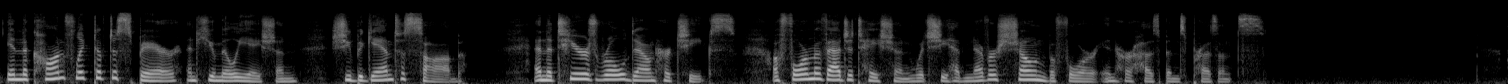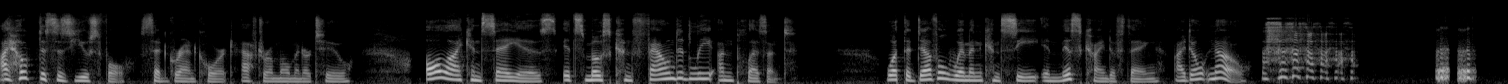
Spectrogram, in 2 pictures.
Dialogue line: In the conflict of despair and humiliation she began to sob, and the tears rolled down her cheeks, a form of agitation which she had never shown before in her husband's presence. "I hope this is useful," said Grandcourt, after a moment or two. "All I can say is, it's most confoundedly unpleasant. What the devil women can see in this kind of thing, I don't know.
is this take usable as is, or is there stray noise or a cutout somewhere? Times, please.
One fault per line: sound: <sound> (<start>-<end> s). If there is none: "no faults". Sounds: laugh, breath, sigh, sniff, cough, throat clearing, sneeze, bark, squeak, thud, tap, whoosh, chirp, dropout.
sound: laugh (27.7-28.7 s)
sound: laugh (29.4-29.9 s)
